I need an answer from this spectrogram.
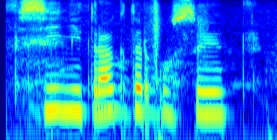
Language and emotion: Russian, neutral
